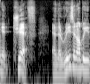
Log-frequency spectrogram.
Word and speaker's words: Giff: their name is pronounced half of them say it with a hard g half with a soft g disagreements over the correct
